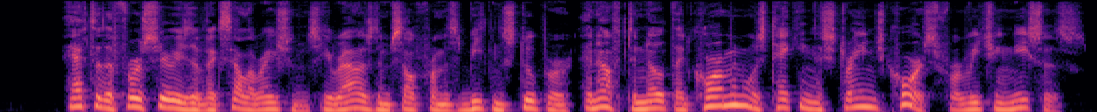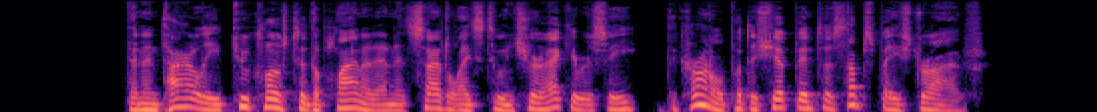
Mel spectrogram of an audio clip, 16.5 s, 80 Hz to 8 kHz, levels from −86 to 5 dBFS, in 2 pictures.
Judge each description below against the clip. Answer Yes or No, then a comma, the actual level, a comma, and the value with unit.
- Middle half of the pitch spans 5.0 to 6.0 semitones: Yes, average, 5.3 semitones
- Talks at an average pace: Yes, average, 170 wpm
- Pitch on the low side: Yes, low, 130 Hz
